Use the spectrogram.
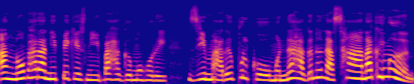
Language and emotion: Bodo, surprised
